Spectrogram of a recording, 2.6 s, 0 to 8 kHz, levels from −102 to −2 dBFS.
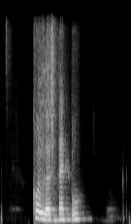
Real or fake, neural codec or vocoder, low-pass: fake; codec, 16 kHz, 0.5 kbps, X-Codec, HuBERT features, trained on balanced general audio; 7.2 kHz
